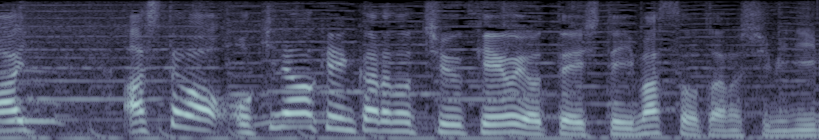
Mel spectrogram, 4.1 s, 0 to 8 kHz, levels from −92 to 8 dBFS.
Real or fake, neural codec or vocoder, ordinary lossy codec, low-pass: real; none; none; none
